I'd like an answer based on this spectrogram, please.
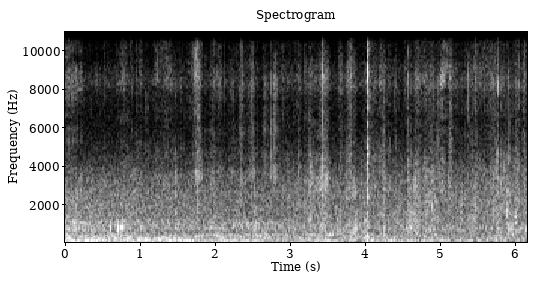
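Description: Low, repeated cooing of a pigeon, with a single sharp click about four seconds in.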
